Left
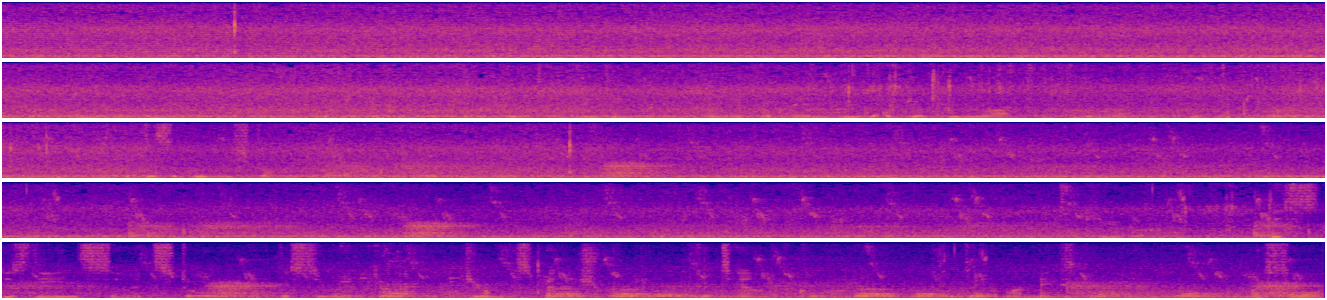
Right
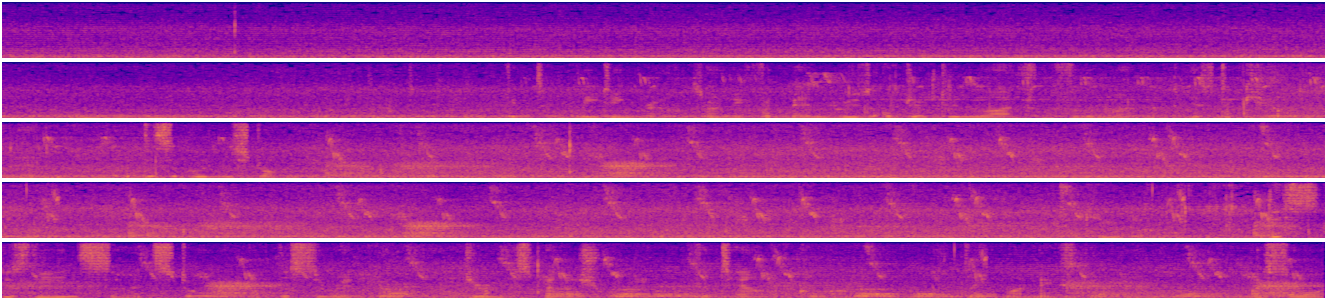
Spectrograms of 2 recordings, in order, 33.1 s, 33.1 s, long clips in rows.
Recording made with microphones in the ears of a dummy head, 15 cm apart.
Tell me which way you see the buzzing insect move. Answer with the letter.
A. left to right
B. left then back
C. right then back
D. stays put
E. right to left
A.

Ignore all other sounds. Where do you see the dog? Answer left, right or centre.
centre.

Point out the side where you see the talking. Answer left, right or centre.
right.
